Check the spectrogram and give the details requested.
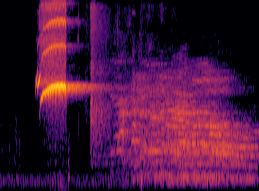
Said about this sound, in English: But if I had to blow the whistle more than three times in any gathering, than no treats, because I always gave treats at the end.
